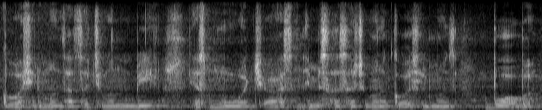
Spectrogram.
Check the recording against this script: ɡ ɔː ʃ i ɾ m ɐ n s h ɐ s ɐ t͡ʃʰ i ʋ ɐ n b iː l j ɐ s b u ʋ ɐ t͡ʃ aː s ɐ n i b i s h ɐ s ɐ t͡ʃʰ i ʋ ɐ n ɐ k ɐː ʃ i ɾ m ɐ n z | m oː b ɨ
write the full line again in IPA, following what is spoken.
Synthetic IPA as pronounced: k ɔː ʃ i ɾ m ɐ n z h ɐ s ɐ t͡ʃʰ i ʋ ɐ n b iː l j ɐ s m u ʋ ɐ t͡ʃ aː s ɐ n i m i s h ɐ s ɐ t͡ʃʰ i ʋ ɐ n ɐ k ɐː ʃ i ɾ m ɐ n z | b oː b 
